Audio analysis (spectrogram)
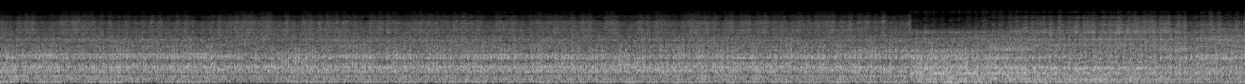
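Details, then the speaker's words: Bridgeport Series 1 2HP variable-speed J-head before repair, noise worsening over time: constant rattling, rubbing racket under the motor hum. It persists with the drive disengaged below the vari-speed, so the owner rules out spindle bearings and bull gear and blames the upper half. Worn belt, pulley bushings and bearings. "the head started making tons of noise uh slowly getting worse over time I finally decided to tear it apart and get it fixed up"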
